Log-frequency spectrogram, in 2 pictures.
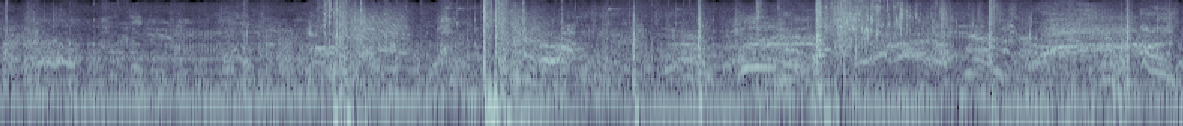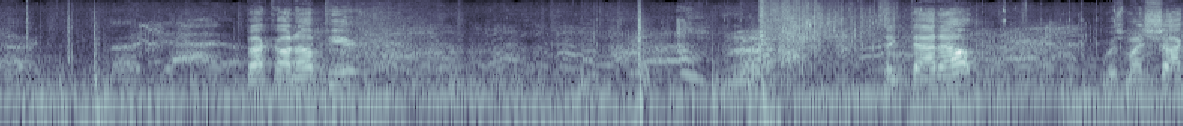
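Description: A young man talks and shouts with animation close to a microphone.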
